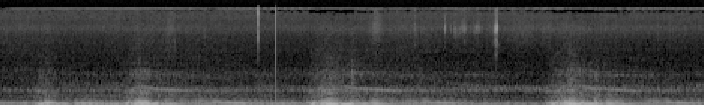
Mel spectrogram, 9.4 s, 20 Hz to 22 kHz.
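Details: Fiat 500 Abarth cabin: engine rumble swells with each of three throttle pulls while a thin whine, louder than typical, rises and falls with speed; cause unclear.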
